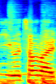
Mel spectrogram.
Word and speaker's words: Iwatodai: Iwatodai, okay.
